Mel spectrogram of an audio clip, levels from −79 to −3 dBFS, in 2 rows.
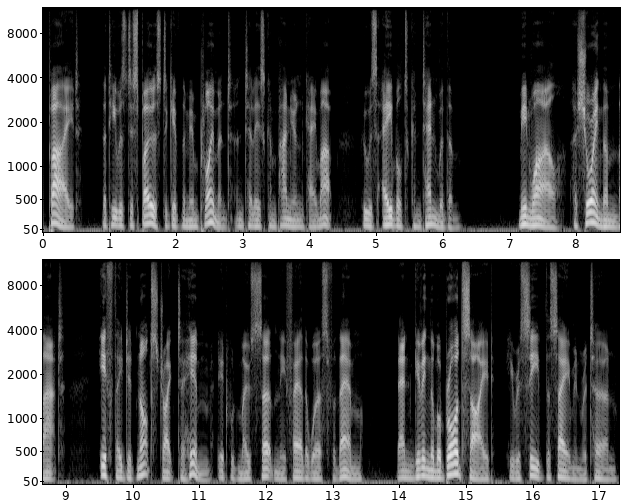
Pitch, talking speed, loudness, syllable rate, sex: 95 Hz, 185 wpm, -22 LUFS, 5.4 syllables/s, male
